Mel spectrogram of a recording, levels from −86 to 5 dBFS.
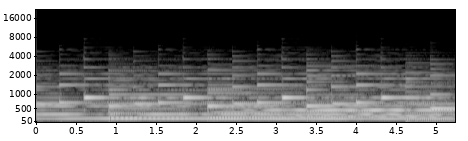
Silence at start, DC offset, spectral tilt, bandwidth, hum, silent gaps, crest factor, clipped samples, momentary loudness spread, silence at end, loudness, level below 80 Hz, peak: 0 s; under 0.1%; -11.5 dB/octave; 5 kHz; none; none; 12 dB; under 0.1%; 2 LU; 0 s; -19 LUFS; -52 dBFS; -6 dBFS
